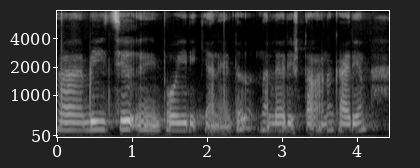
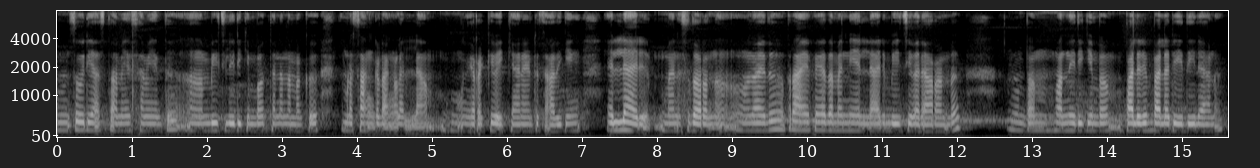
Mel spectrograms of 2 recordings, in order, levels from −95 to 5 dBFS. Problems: background sounds at intervals, low volume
